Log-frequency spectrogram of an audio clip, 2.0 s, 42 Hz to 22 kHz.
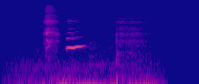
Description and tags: Girl sigh of scare 02
Girl sigh of scare
Girl, scare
